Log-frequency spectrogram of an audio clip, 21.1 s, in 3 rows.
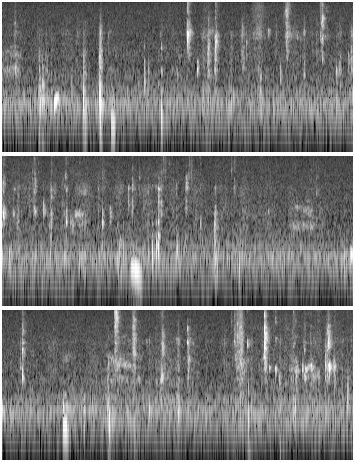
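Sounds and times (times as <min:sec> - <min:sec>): chewing and mouth smacking: 0:02.8 - 0:11.9, 0:16.2 - 0:17.9, 0:18.5 - 0:21.0.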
